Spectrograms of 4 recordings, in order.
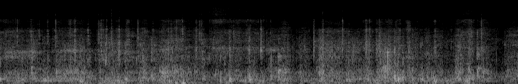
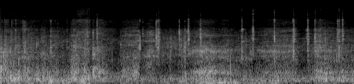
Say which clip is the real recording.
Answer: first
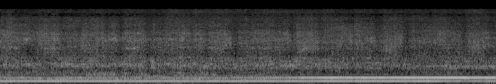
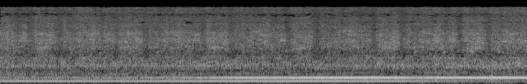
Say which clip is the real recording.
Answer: second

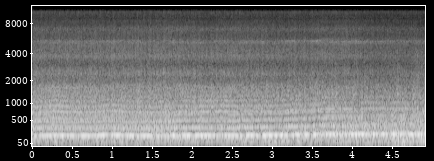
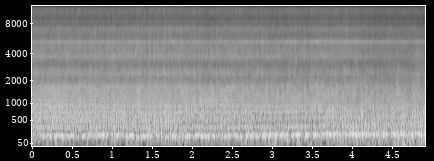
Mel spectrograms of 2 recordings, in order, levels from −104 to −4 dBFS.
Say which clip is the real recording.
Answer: first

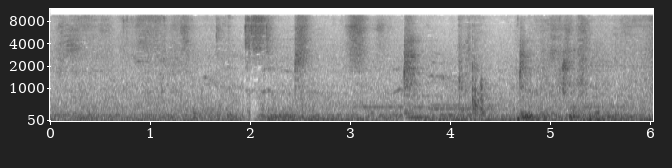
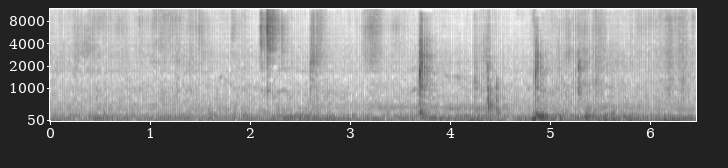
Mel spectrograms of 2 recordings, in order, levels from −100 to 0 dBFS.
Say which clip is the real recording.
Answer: first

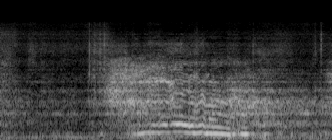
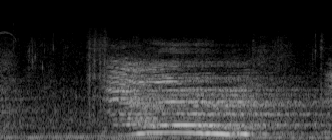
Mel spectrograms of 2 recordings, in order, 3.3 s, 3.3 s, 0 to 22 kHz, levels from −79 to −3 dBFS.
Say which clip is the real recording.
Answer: second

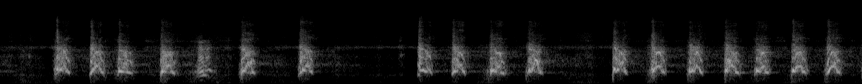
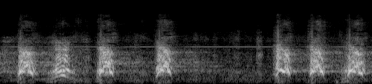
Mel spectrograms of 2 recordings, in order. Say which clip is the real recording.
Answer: second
